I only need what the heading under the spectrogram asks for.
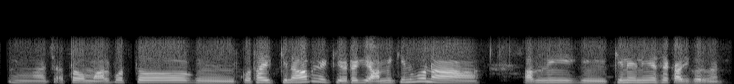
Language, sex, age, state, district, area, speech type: Bengali, male, 18-30, West Bengal, Jhargram, rural, conversation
